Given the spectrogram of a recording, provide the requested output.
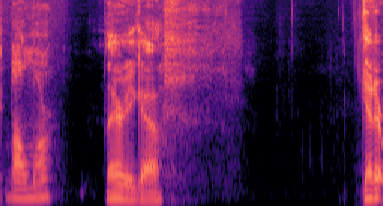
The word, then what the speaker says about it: Baltimore: Baltimore I like Baltimore but but I'm not pronouncing it correctly balmore there you go get it right so I'm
